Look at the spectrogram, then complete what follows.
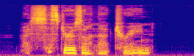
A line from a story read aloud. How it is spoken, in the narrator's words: Joanna murmured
